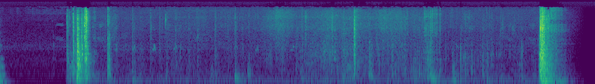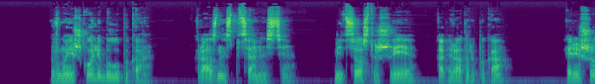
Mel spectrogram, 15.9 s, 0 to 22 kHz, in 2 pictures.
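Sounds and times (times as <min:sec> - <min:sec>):
rustling and shifting as someone settles into a car seat: 0:01.8 - 0:07.2
car door slamming at a hospital: 0:07.2 - 0:07.6
speech: 0:08.6 - 0:10.0, 0:10.6 - 0:14.8, 0:15.4 - 0:15.8.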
